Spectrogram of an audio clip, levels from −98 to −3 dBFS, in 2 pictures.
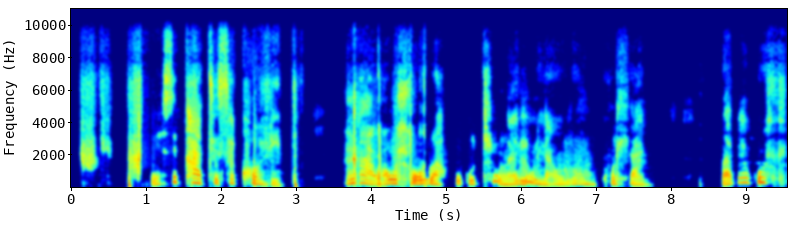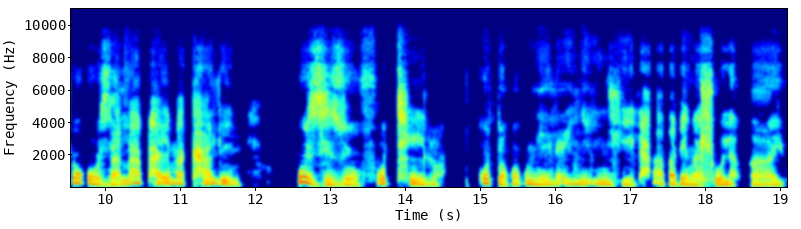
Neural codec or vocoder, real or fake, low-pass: none; real; 9.9 kHz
